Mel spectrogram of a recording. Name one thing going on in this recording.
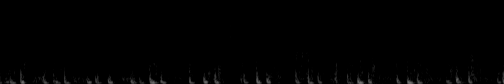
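Horse hooves clop on the ground.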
